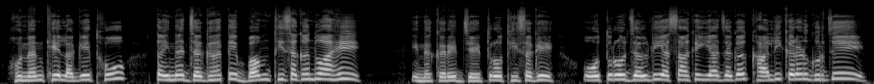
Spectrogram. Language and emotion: Sindhi, fearful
